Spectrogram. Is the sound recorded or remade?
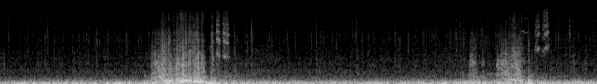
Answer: recorded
